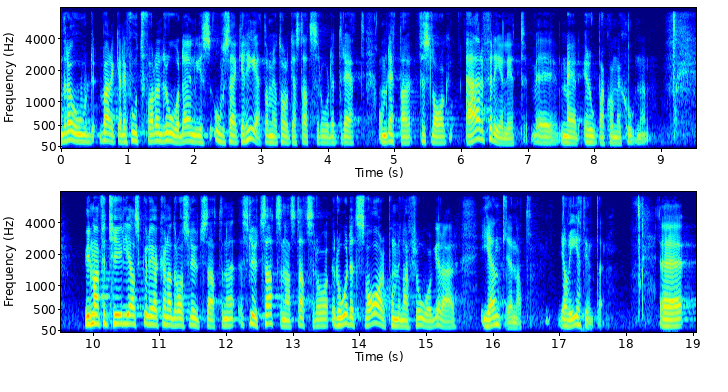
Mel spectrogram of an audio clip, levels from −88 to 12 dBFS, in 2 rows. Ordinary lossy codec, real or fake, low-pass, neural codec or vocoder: none; real; 7.2 kHz; none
